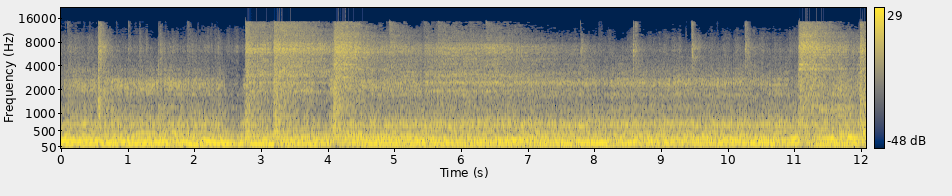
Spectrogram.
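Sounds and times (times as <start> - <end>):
drum kit: 0.0 - 12.0
electric guitar: 0.0 - 12.0
cymbal crash: 9.4 - 12.0.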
